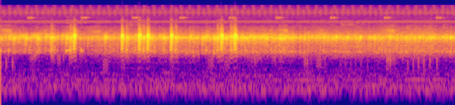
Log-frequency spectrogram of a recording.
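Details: Frogs croaking at night in Thailand: a dense, continuous trilling chorus, with louder, sharper croaks standing out around the first and third seconds, and a faint, steady high ticking repeating in the background.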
